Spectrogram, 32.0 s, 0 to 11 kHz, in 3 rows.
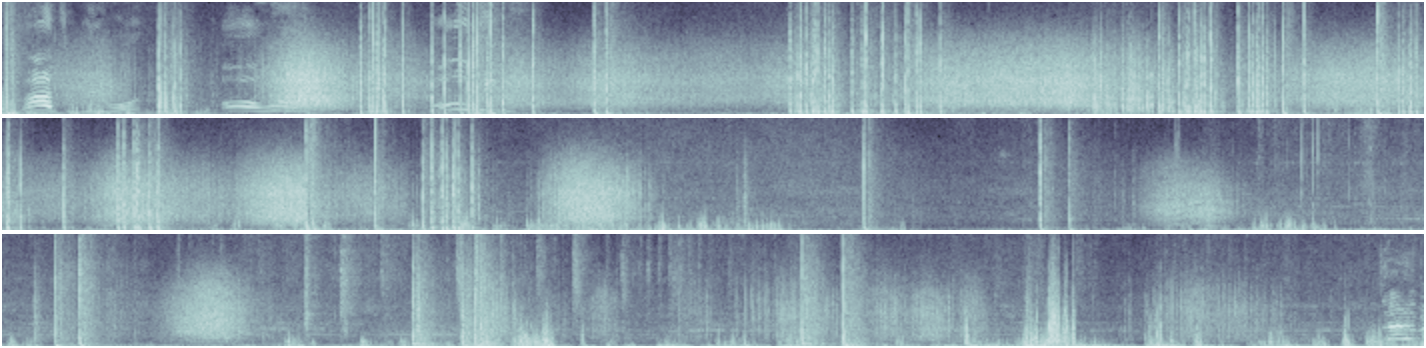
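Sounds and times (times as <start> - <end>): fireworks hissing bursts: 0.0 - 17.5
fireworks bangs and crackling: 0.0 - 31.9.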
